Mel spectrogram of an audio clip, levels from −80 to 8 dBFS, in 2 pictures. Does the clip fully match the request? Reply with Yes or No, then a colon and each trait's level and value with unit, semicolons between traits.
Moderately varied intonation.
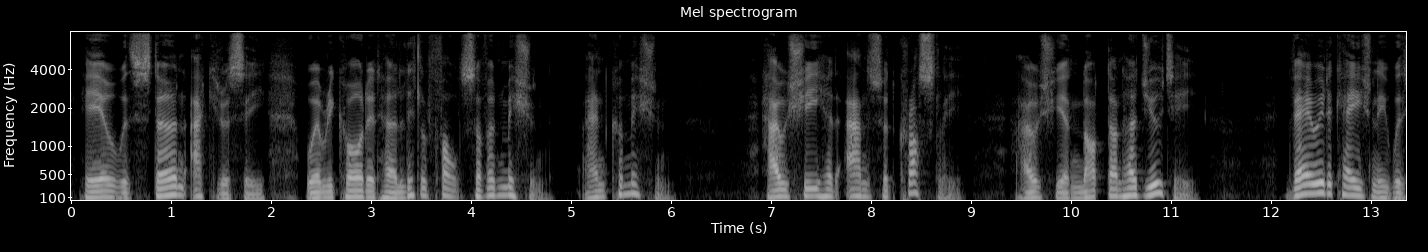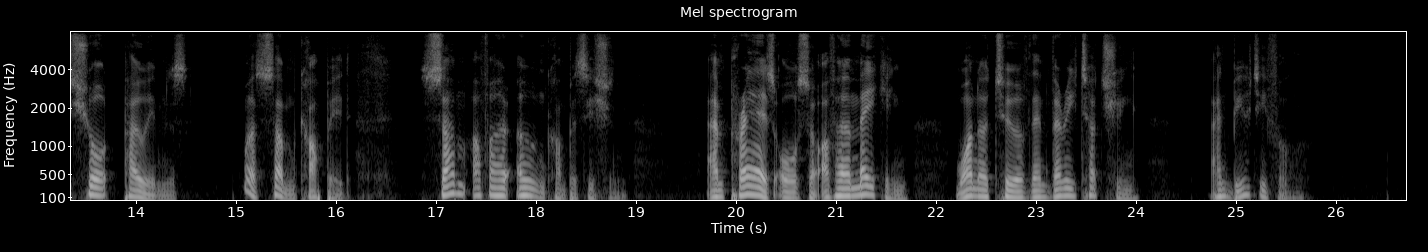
No: wide, 5.7 semitones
